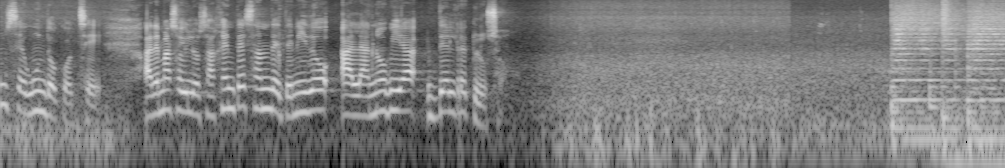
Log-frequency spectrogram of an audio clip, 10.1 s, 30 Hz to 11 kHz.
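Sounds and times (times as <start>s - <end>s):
wind buffeting microphone: 0.0s - 1.3s, 5.4s - 8.9s.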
